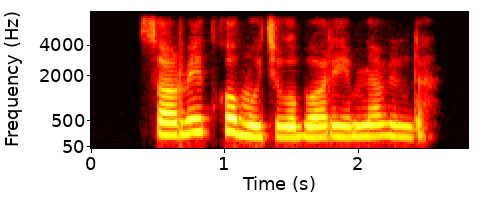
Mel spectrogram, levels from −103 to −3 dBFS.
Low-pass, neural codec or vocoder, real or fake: 7.2 kHz; codec, 24 kHz, 0.9 kbps, WavTokenizer, medium speech release version 2; fake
